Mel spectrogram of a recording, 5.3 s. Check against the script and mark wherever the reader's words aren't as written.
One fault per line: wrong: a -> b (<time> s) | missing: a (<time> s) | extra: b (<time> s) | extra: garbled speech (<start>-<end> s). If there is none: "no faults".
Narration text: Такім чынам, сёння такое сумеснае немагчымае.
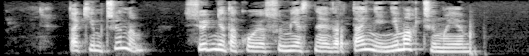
extra: вяртанне (3.3 s)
